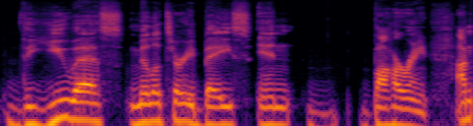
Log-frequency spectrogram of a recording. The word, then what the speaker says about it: Bahrain: I want to pronounce everything right. Okay, Ravan. Uh, Bahrain.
